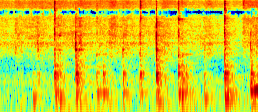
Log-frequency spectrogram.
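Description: Food being stirred through a no-oil eggplant dish in a baking dish, with a roughly steady series of scraping, clacking strokes about every third of a second, close and fairly loud, over a faint sizzle.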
